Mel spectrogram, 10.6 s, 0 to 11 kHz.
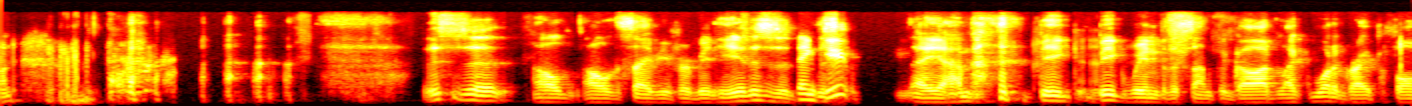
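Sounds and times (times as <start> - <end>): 
speech: 0.0 - 1.4, 3.2 - 10.5
person coughing forcefully: 0.8 - 3.4, 7.2 - 9.1
laughter: 0.8 - 10.5.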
